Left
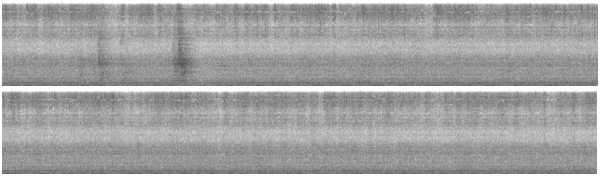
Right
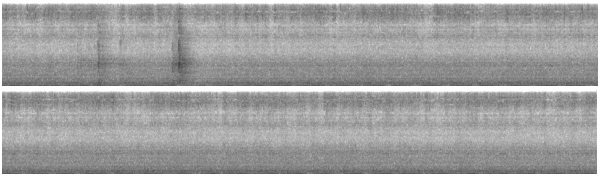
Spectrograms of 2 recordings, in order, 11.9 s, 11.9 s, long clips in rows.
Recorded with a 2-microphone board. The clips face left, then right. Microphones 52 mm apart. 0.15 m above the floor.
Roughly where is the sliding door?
Right.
